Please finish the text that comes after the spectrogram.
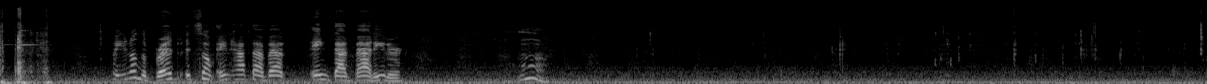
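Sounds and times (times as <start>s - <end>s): car cabin hum: 0.0s - 12.0s
person chewing: 4.9s - 12.0s.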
